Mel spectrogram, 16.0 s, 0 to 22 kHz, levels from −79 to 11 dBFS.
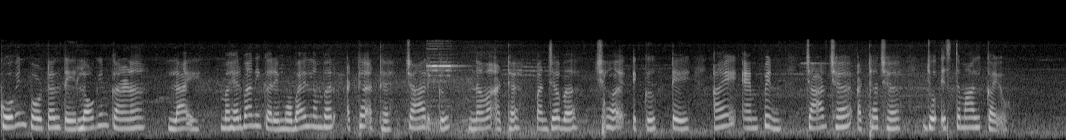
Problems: constant background noise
